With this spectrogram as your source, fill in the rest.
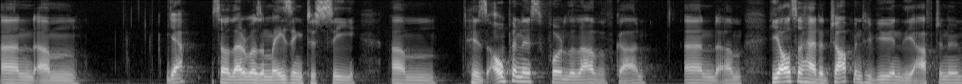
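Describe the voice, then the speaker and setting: A man with a German accent, fairly low-pitched and dark, mellow in tone, at a moderate pace with ordinary pitch variation over a quiet background. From Germany. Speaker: mission student. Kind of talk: testimony. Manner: halting.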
